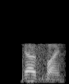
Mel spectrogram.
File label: 122 725MHz, scanner radio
